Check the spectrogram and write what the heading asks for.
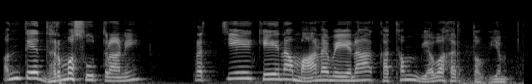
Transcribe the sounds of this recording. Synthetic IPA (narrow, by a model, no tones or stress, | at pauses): ɐnt̪eːd̪ʱɐɾmɐsuːt̪ɾaːɳi | pɾɐt̪jeːkeːnɐmaːnɐʋeːnaːkɐt̪ʰɐmʋjɐʋɐɦɐɾt̪ɐʋjɐm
